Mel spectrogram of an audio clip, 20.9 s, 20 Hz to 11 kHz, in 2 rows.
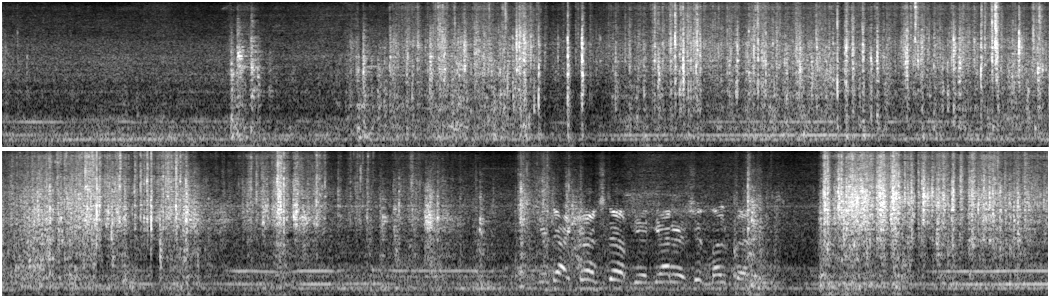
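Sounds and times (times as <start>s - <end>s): excavator engine running: 0.0s - 20.9s
hydraulic whine: 0.0s - 20.9s
wood cracking and splintering: 3.4s - 16.7s, 17.8s - 20.9s.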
